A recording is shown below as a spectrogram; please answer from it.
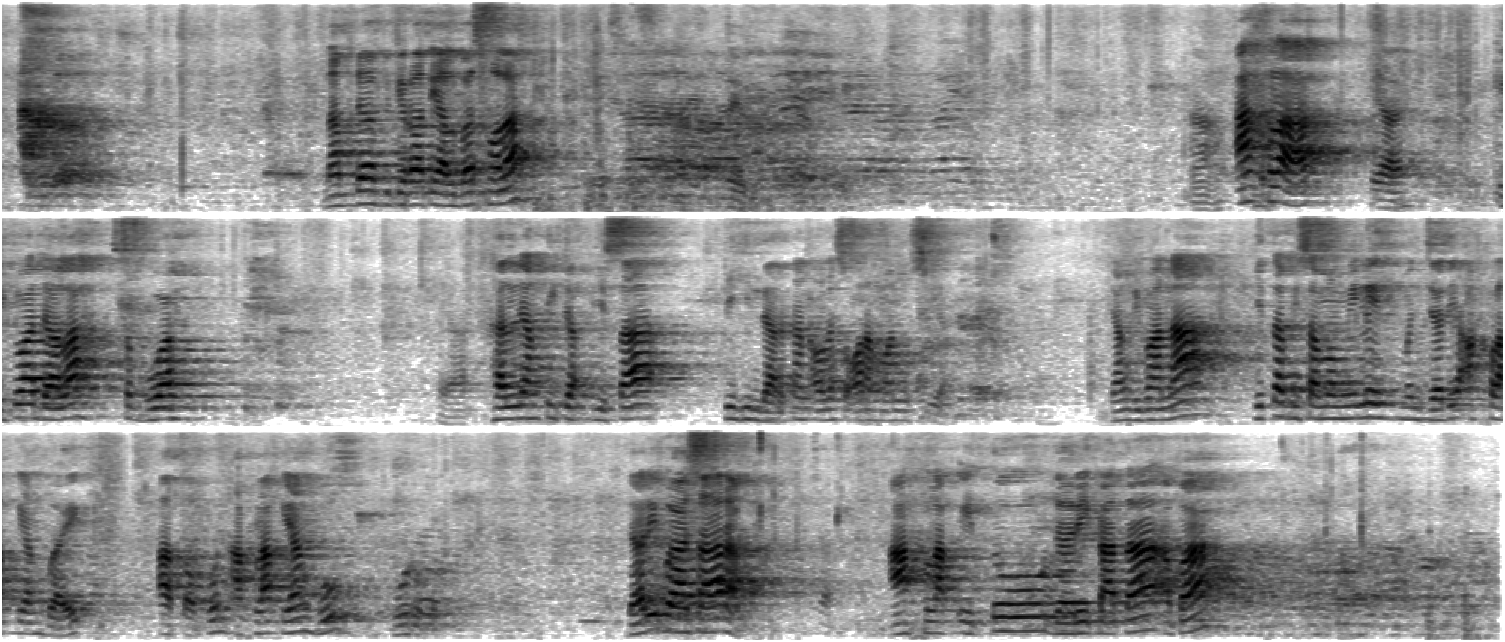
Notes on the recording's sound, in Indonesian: Ini adalah rekaman kajian mingguan setiap hari Senin pagi di Masjid Baitul Azmi Pondok Pesantren Muhammadiyah Ahmad Dahlan Kab. Tegal.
